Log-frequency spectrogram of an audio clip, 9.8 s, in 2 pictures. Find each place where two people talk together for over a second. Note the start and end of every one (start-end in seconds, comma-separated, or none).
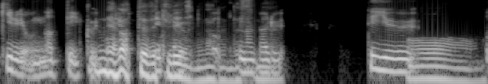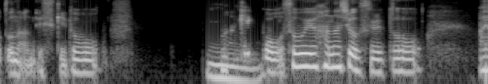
1.0-2.9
